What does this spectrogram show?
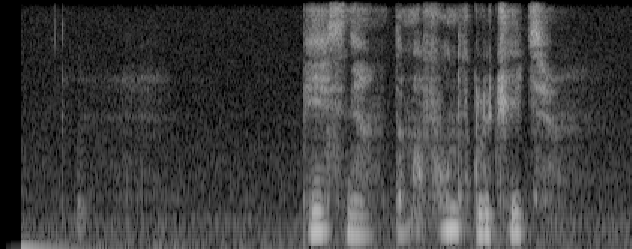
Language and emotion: Russian, sad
